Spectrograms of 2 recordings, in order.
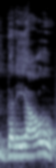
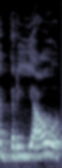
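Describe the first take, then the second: First: ਦਰਿਆਓ said as "da-re-ao", with the ਰ taking an i-sound; ਦਰਿਆਓ read wrongly with the sihari sound on ਰ. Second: ਦਰਿਆਓ said as "da-ri-yao", with the i-sound on ਰ gliding into y; correct reading. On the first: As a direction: demonstrate the mistaken reading "da-re-ao". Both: Shown as a demonstration. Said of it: "ਪਰ ਇਹ ਦਰਿਆਓ ਪਾਠ ਨਹੀਂ ਹੈ".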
